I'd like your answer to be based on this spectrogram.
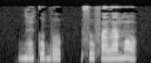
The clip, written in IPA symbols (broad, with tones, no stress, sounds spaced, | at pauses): ɡ͡b ũ˧ k o˧ b o˧ | s u˧ f ã˧ l ã˦ m ɔ̃˦˨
